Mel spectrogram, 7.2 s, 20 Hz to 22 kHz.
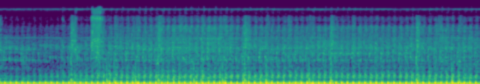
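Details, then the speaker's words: Honda CB150R single after over five months using 100% cooking oil as engine oil: even, steady low thumping idle with no knocks, ticks or rattles; engine sounds smooth and healthy. "Nah itu Mbah suaranya Suara mesinnya setelah lima bulan lebih menggunakan minyak goreng suaranya halus Mbah tetapan suaranya halus dan saya kira masih sehat-sehat saja Bah mesinnya suaranya tetap halus"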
